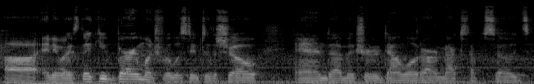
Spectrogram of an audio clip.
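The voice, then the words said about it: Strained, hoarse voice. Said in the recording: “even though I'm losing my voice”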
